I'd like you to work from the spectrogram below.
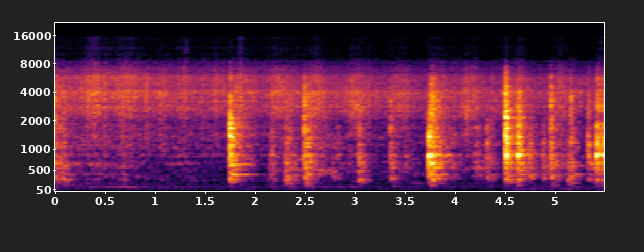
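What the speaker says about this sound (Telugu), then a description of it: "ఈ విధంగా ఈ కారం కూడా యాడ్ చేసి చక్కగా బీన్స్ అంతటికి కలిసేలాగా బాగా మిక్స్ చేసుకోవాలి ఒకసారి." Fried french beans being stirred with chili powder in a pan: scattered scraping and clattering strokes of a spoon against the pan over a faint sizzle, with sharper knocks in the second half.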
